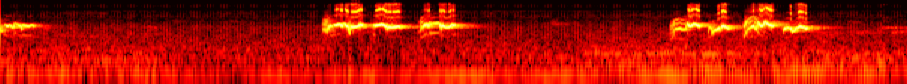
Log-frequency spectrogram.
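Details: Natural voice of a sooty-headed bulbul: two loud bubbly phrases of three or four liquid whistled notes, about two seconds apart, after a brief opening whistle; otherwise quiet.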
